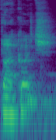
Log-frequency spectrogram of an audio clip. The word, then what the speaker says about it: Vakoc: everybody your name again first and last bakkoch and the last name is spelled v-a-k-o-c hey thanks for listening i hope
